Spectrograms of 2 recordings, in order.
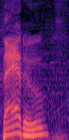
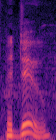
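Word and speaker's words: Baddoo: pronounce his name and they were calling him bad but they got the name right but he cooled off it's bedu and a breaking ball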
